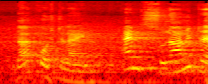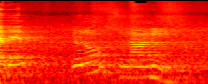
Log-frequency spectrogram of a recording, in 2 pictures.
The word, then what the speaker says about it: tsunami: And tsunami travel, tsunami. T is silent. T is silent, and our pronunciation will be tsunami.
